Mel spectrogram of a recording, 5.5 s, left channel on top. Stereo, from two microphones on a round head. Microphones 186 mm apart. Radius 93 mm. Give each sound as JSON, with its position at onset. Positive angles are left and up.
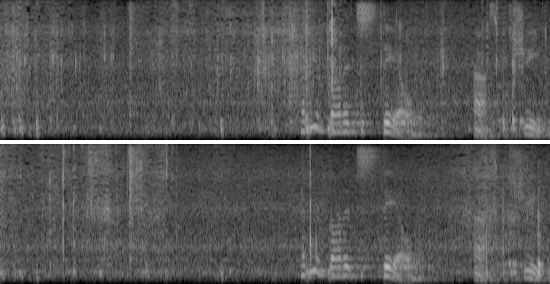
{"t": 1.3, "sound": "crushing", "side_deg": -30, "distance_m": 0.8}
{"t": 3.0, "sound": "a man speaking", "side_deg": 25, "distance_m": 2.0}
